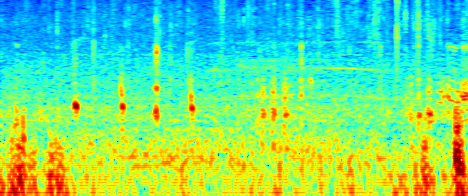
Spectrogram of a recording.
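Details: Chickens at feeding time on a gloomy day: soft, short clucks spaced about half a second apart, then a louder burst near the end, with low rumbling background noise.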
